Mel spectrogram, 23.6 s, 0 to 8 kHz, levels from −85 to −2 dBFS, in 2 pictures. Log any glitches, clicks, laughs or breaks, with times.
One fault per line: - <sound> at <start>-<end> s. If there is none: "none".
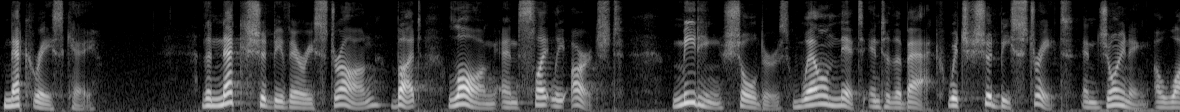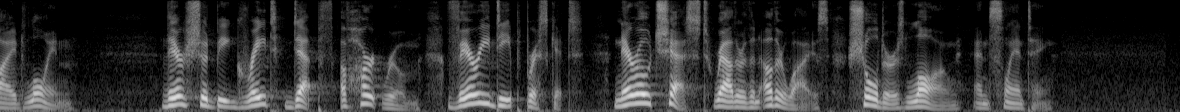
none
